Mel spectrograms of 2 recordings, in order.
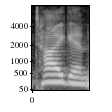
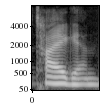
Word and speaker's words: Teigen: a chrissy teigen taken yeah teagan situation it's tegan but she's like it's actually tigen no everyone has said tegan so much that i just say tegan really like the authentic thai pronunciation is tie again well i didn't know that it's okay she's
